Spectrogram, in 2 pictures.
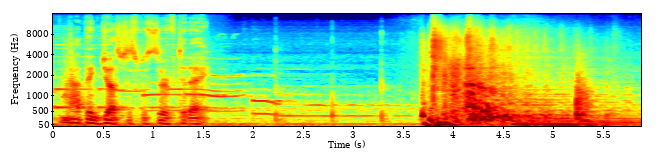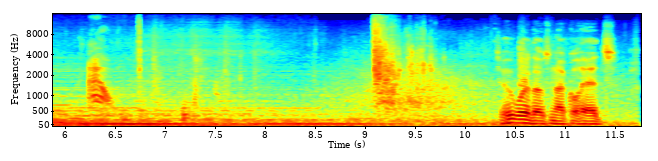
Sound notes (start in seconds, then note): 3.6 punch, groan; 9.1 ice sloshes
